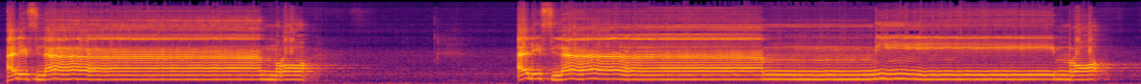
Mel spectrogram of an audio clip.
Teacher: اور را عربی میں جب اس پر زبر ہو، کھڑی زبر بھی زبر کی طرح ہی ہے، تو اس کو موٹا پڑھا جاتا ہے، تو یہاں پر را کو موٹا بھی پڑھنا ہے اور کھینچنا بھی نہیں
